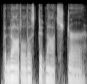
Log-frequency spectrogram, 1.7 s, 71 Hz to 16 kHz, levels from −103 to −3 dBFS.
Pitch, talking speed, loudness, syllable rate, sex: 95 Hz, 170 wpm, -19 LUFS, 4.4 syllables/s, male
